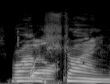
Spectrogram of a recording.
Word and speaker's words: Rammstein: So I reacted to their video Du Hast, and I pronounced it Rammstein with a little effervescence, and I was told that I was correct in my pronunciation. So it's Rammstein.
